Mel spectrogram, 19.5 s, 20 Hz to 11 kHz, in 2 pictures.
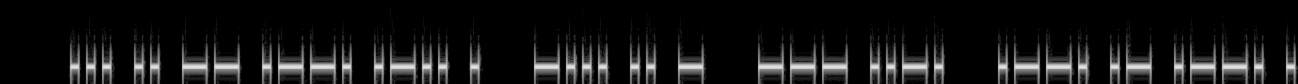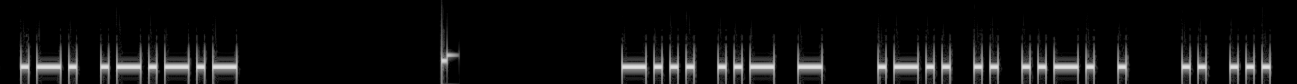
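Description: Morse code sent at about 20 words per minute: a single steady mid-pitched tone keyed into quick short and long beeps, with a silent pause partway through broken by one brief click.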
